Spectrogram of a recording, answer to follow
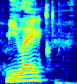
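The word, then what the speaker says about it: Milei: like Argentina with uh uh is how he pronounced his name Xavier Mele he's uh the new guy yeah he went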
